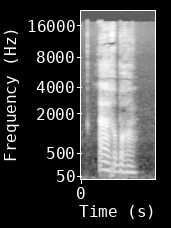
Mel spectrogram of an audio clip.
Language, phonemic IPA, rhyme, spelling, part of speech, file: French, /aʁbʁ/, -aʁbʁ, arbres, noun, LL-Q150 (fra)-arbres.wav
- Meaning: plural of arbre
